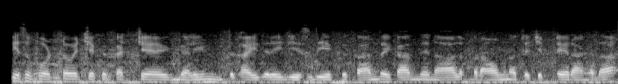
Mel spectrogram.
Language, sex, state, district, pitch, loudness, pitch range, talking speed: Punjabi, male, Punjab, Fazilka, 115 Hz, -13 LUFS, 110-120 Hz, 205 wpm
